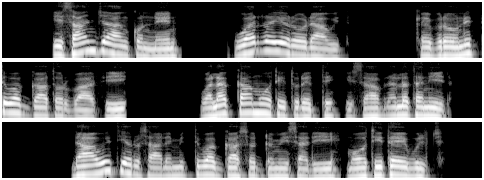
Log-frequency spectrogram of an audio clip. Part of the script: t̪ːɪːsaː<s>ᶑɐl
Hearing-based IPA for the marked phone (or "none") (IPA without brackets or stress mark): f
